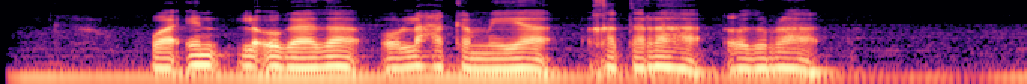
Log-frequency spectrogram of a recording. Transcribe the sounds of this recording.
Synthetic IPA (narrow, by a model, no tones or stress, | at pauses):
wɑːʔɪnlɐʔɔɣaːðaːɔːlɐħɑkʰɐmɛjaχɑt̪ʰɐɾɐɦɐ̰ʕʊðʊrɐɦɐ̰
